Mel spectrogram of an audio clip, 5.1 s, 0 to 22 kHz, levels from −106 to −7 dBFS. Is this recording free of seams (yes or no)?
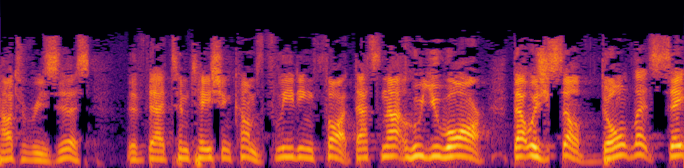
no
